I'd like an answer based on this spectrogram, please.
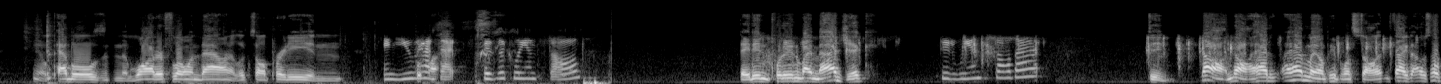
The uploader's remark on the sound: Personal Prank Phone Calls Collection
